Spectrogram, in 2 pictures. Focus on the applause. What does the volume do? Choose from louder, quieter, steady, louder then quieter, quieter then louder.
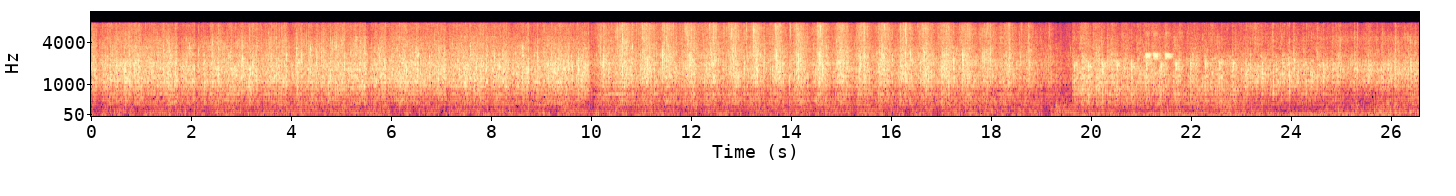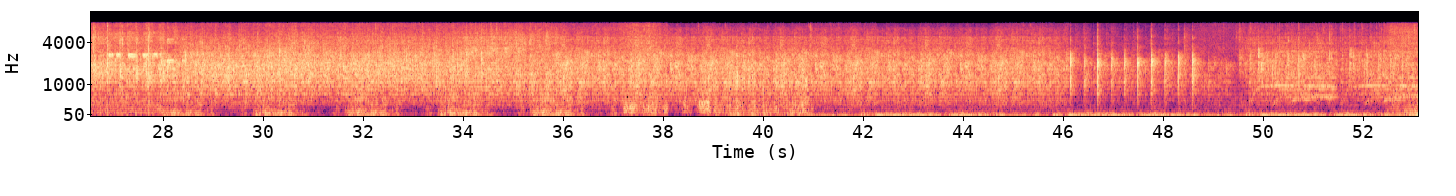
quieter.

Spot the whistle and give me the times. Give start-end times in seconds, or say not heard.
21.1-21.6, 26.9-28.4.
